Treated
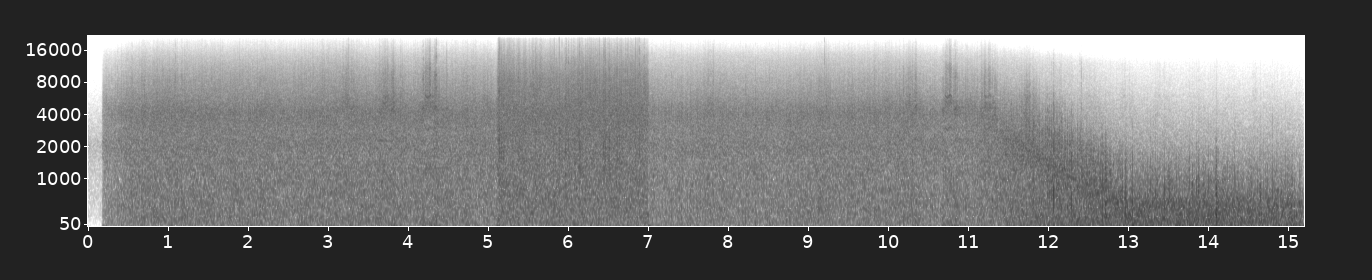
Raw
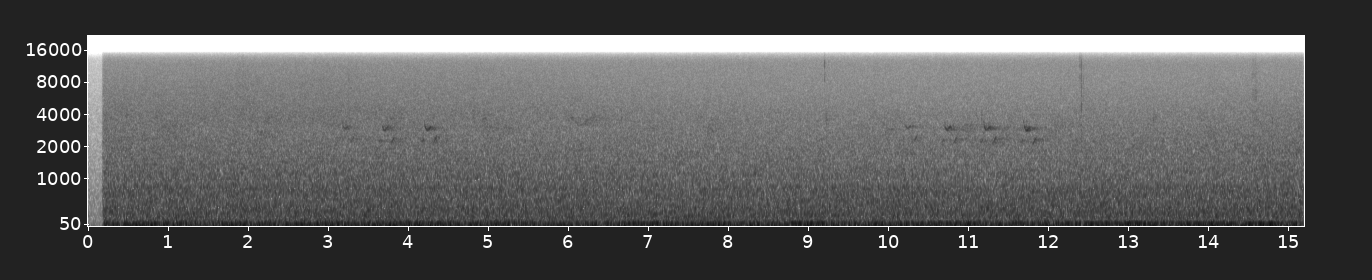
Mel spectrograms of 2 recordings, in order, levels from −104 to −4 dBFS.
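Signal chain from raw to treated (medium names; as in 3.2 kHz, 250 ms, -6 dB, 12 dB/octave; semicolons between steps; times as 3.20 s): time-frequency box 5.13–7.01 s, 330–8800 Hz +7 dB; level rider gain up to 11.5 dB; band-pass sweep 2.1 kHz -> 210 Hz, 11.10–13.06 s; Chebyshev shaper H 3 -8 dB, 7 -35 dB, 8 -18 dB, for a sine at -12 dBFS; on a send: thinning echo 436 ms, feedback 70%, level -21.5 dB; on the sum: trim -1 dB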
